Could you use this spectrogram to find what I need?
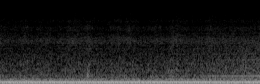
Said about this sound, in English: I stepped to one side as the ferry arrived. The engines were killed, and they started rattling the iron gangplank down onto the dock. I heard the slapping sounds of the waves against the fiberglass sides of the ferry.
